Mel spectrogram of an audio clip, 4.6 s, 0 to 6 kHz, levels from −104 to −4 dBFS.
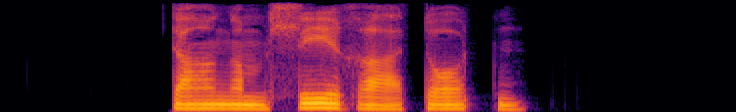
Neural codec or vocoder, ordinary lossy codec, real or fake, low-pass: none; MP3, 48 kbps; real; 5.4 kHz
